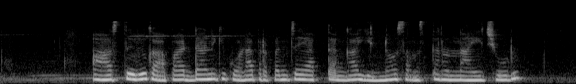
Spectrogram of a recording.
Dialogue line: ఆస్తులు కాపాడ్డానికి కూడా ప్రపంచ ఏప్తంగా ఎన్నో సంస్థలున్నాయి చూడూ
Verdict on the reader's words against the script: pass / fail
pass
